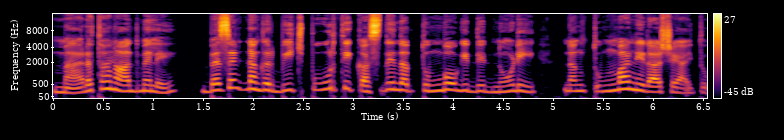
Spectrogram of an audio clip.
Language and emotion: Kannada, sad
